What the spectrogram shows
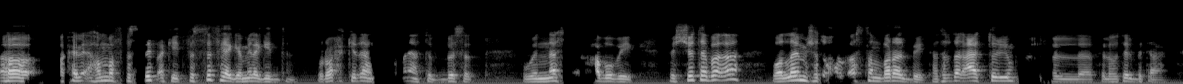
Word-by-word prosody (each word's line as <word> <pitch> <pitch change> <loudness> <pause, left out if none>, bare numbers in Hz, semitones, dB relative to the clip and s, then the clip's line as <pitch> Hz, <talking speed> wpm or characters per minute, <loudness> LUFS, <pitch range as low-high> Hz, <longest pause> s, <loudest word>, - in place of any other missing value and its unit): آه، 160 0 +7 0.3
فكان 170 -1 -1
ال - - -1
هُم 160 +4 +1
في 165 - -15
الصيف 190 +5 -1
أكيد، 140 -3 -3
في - - -21
الصيف 205 +7 -1
هي 175 - +6
جميلة 145 +2 +2
جدًا. 115 -5 -5 0.2
رُوح - - -1
كده - - -1 0.3
رومانيا - - -4
هتتبسط، 125 +2 -4 0.5
والناس 135 +6 +2
بيرحبوا 150 - -1
بيك. 125 -3 -3 0.3
في - - -11
الشتاء 200 +9 +3
بقى 210 +3 +3 0.3
والله 140 +8 +6
مش 175 -6 +2
هتخرج 155 - -6
أصلًا 165 -4 -2
برا 160 +1 +6
البيت، 120 -5 -4
هتفضل 150 +5 -1
قاعد 165 +1 +5
طول 170 -1 +2
يوم 165 0 +1 0.4
في 130 - -8
ال 120 -2 -6
في 125 - -8
الhotel 125 +4 -3
بتاعك. 105 -4 -9
150 Hz, 190 wpm, -24 LUFS, 130-170 Hz, 0.5 s, آه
